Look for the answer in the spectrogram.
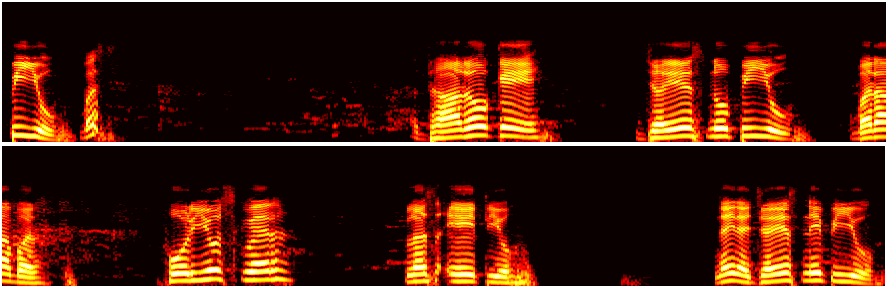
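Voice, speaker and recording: A man's voice: sits high, takes it slowly, pauses often, a bit bright, clear, resonant tone, dry recording, muffled recording. A man teaching a maths lesson, teasing and calling on students by name. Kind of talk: lively classroom lesson.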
